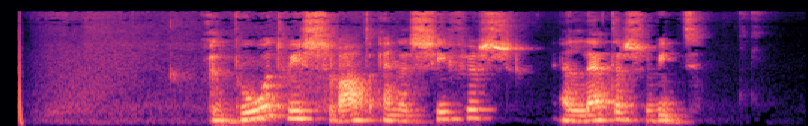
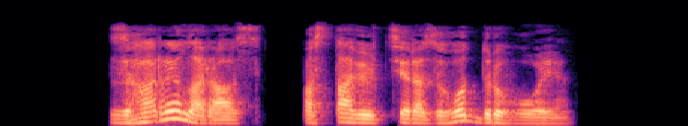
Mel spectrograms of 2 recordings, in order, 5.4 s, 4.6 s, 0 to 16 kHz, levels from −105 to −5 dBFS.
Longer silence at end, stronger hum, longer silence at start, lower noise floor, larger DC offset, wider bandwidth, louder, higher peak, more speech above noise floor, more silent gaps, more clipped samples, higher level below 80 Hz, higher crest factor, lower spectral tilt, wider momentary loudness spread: about the same, 0.7 s vs 0.8 s; neither; second, 0.15 s vs 0.75 s; second, -55 dBFS vs under -90 dBFS; neither; first, 11.5 kHz vs 7.6 kHz; about the same, -17 LUFS vs -18 LUFS; about the same, -2 dBFS vs 0 dBFS; second, 37 dB vs over 73 dB; second, none vs 1.78-2.02 s; neither; second, -60 dBFS vs -50 dBFS; about the same, 18 dB vs 18 dB; second, -3 dB/octave vs -6.5 dB/octave; about the same, 14 LU vs 12 LU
